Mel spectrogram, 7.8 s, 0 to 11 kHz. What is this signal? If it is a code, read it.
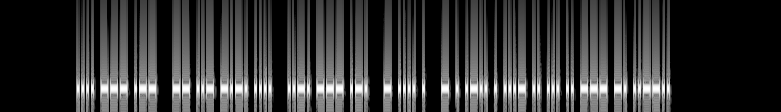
Morse code, heard as a keyed tone, about 52 wpm, 700 Hz. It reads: HOW MUCH FOR THE TELEVISION?
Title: Sentences from Top 1000 Words - Review Part 4 - 50wpm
